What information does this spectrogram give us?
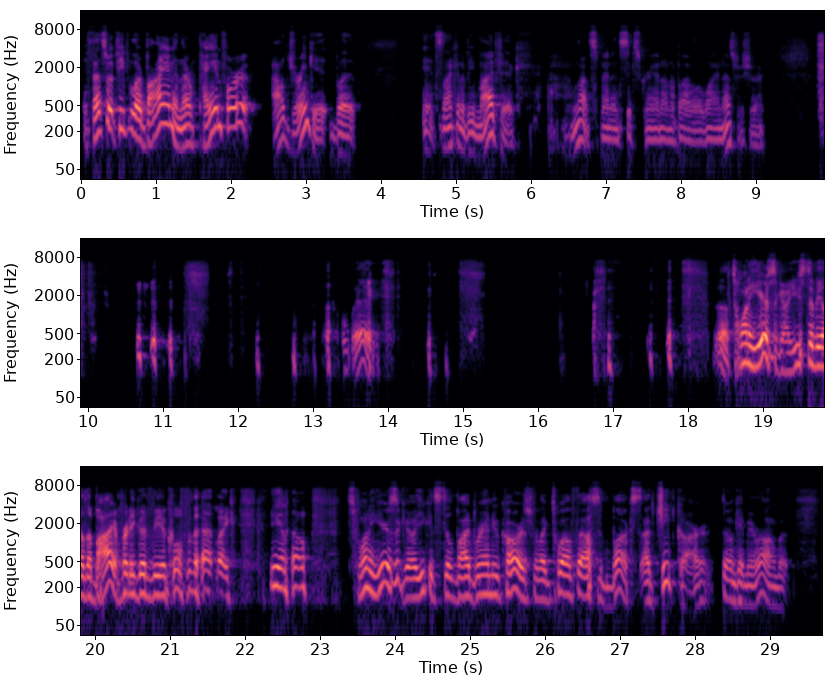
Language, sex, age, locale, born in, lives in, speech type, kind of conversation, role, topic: English, male, 45-49, en-US, United States, United States, conversation, podcast, guest, How do special meals or shared food experiences shape our memories and relationships?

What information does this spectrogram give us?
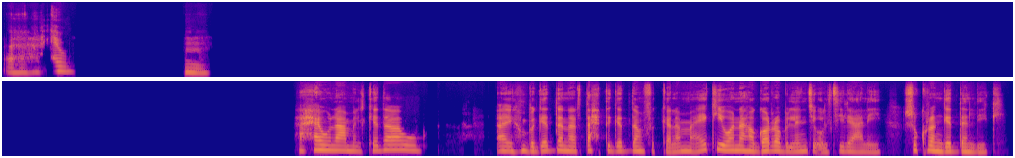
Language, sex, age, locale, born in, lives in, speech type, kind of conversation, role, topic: Arabic, female, 30-34, ar-EG, Egypt, Egypt, conversation, advice, user, إزاي أتعامل مع الخلاف المستمر مع شريكي عن إدارة الفلوس وشؤون البيت؟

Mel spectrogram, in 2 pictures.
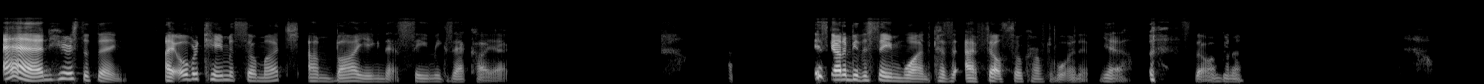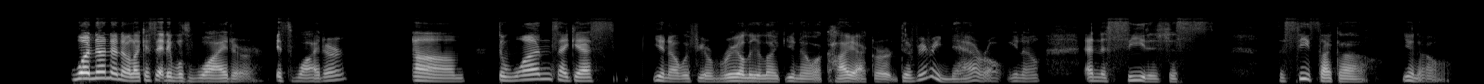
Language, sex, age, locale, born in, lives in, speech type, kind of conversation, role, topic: English, female, 55-59, en-US, United States, United States, conversation, advice, user, How can I celebrate my recent achievement?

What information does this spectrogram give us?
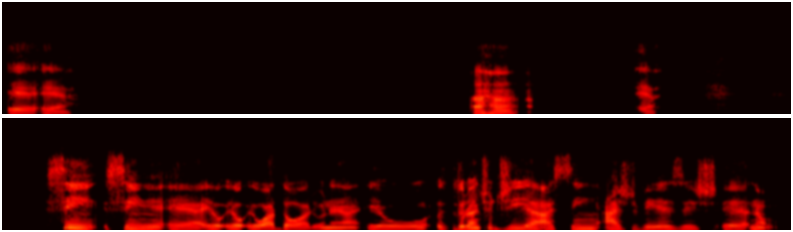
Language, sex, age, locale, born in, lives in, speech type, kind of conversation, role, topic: Portuguese, female, 60-64, pt-BR, Brazil, United States, conversation, unstructured, none, Qual é a importância de reservar momentos para descansar a mente?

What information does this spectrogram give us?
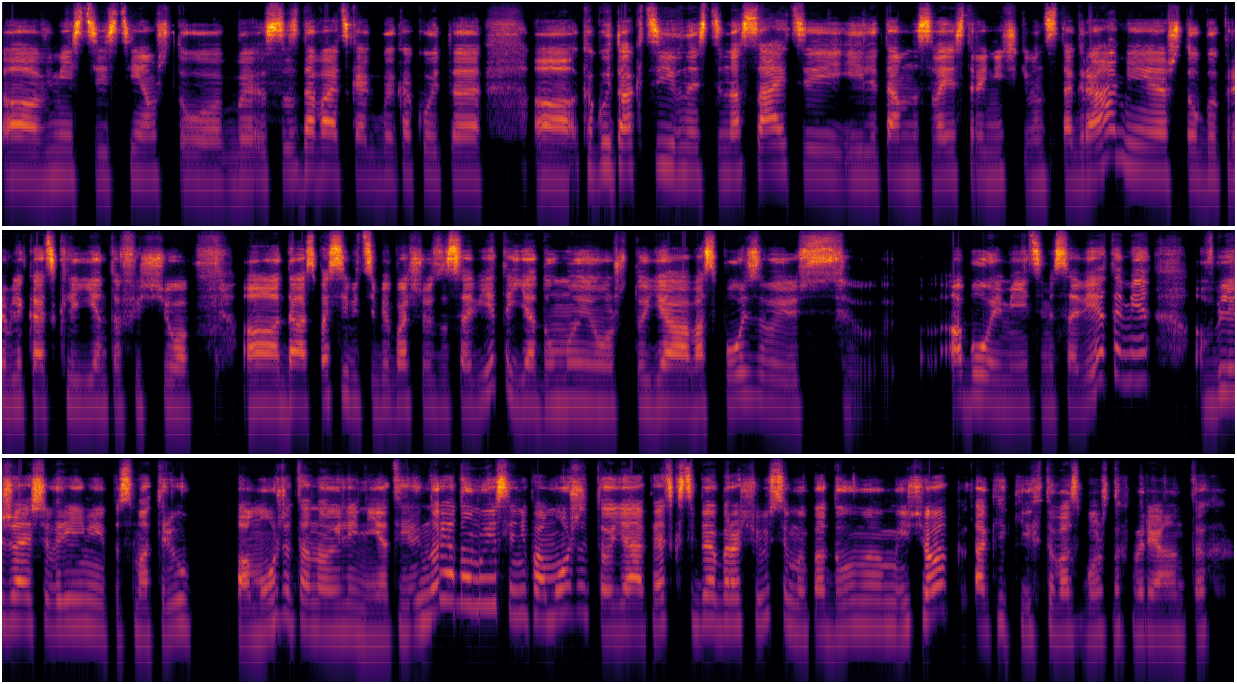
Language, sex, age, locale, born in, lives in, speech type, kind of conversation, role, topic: Russian, female, 35-39, ru-RU, Russia, United States, conversation, advice, user, Как привлечь первых клиентов без бюджета?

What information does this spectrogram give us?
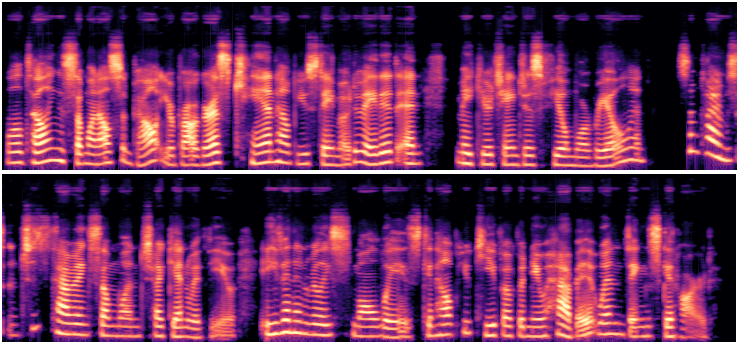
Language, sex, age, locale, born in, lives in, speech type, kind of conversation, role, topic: English, female, 35-39, en-US, Germany, United States, read, expert-assistant, expert, Why is it important to reflect on your experiences?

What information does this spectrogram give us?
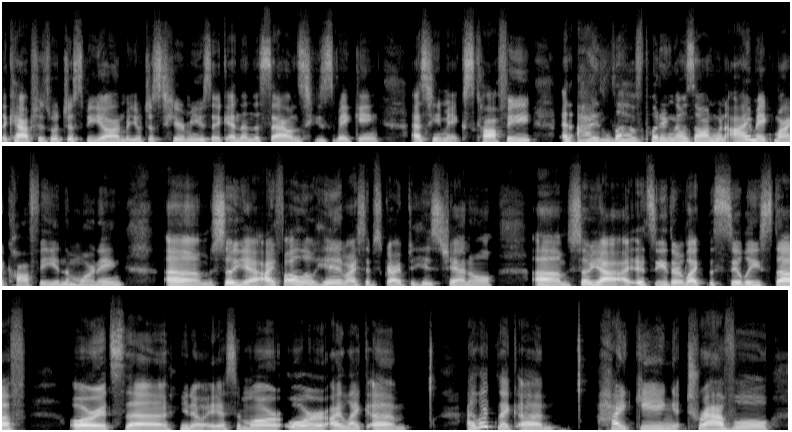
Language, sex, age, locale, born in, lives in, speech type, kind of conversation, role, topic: English, female, 20-24, en-US, United States, United States, conversation, unstructured, none, What hidden-gem podcasts or YouTube channels could we enjoy together, and why?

